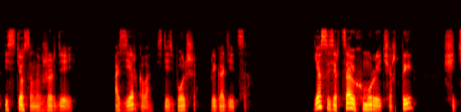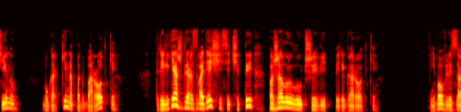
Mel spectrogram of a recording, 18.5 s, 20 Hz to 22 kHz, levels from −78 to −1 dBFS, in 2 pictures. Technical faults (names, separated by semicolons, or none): none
